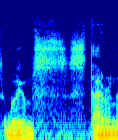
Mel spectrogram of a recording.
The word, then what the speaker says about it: William Styron: I think William Styron, is that how you pronounce his name? – Yeah.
